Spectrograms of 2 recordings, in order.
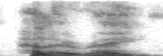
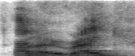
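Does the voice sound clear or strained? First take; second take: clear; strained. First: The voice sounds clear and normal. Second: The voice sounds strained, like a sore throat. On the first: The speaker calls it right. "That's better" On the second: The speaker calls it wrong. "I always say it like that as well when I hurt my throat"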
